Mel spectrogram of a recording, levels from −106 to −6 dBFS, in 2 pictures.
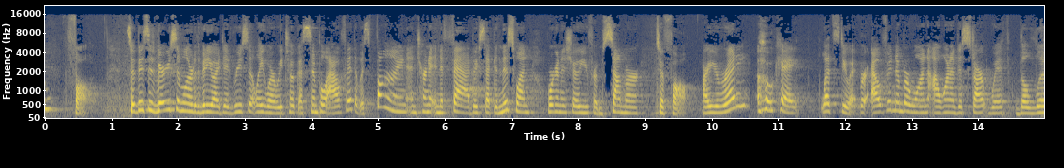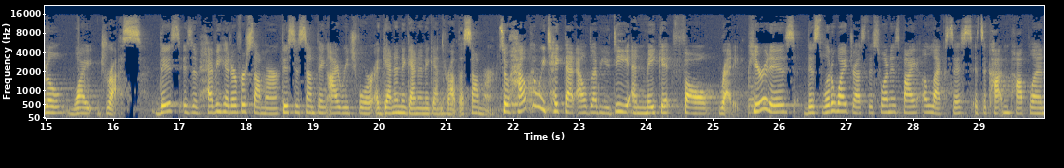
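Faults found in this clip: Low bit depth without dither: grainy distortion throughout that moves with the sound, worst on quiet passages, which sputter or cut out instead of fading. Likely truncation to about 9 bits with no dither, error roughly 40 dB below signal. Unlike steady hiss, it tracks the level.

Overlap between stream segments: brief click or skip at 3.53 s and 19.5 s. Player trimming overlapping segment timestamps and removing a few milliseconds of real audio, so the waveform jumps. Fits 4 s segments. No silent gap or repeated audio, unlike a dropout or duplicate segment.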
